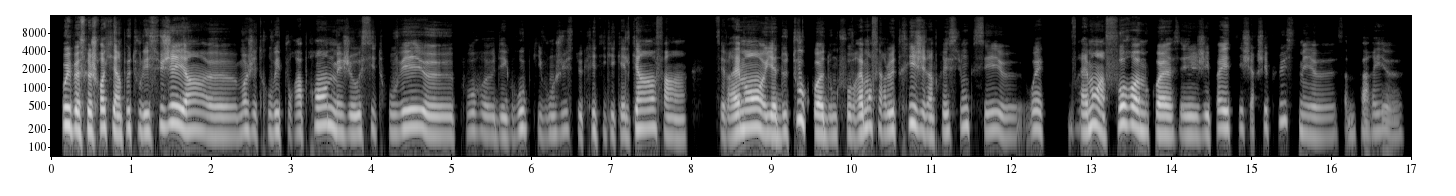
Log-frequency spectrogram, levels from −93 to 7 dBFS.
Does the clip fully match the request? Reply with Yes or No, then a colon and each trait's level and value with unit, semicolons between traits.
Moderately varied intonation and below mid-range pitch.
No: average, 3.7 semitones; medium, 180 Hz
